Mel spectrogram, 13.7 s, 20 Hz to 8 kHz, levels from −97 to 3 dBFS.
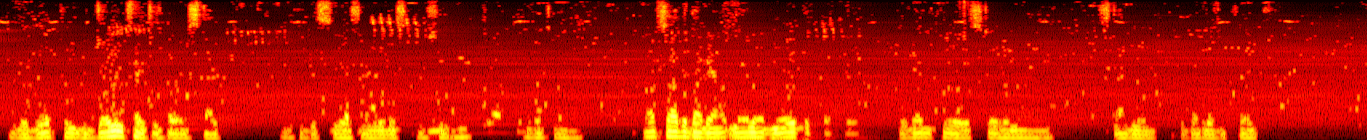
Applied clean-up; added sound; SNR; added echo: classical method spectral subtraction.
